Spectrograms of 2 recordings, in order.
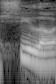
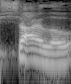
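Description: First: The name is said with local Israeli pronunciation. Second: The name is said with English pronunciation.

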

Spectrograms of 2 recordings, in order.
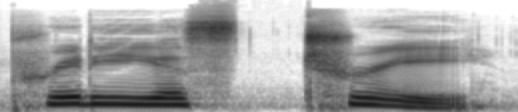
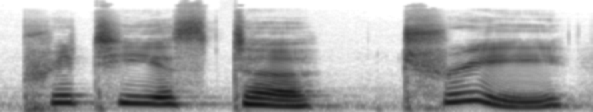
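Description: First: The two T sounds are linked together. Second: Both T sounds are released separately. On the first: "it sounds like prettiest tree, linked together" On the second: "Instead of"

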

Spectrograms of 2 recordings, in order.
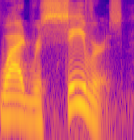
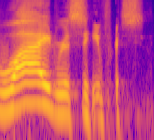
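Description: First: The word receivers carries the main stress. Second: The word wide carries the main stress. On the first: It names the football position. The speaker calls it right. "No, it's wide receivers" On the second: The receivers are wide rather than thin or tall. The speaker calls it wrong. "Like there are thin receivers and short receivers and tall receivers"

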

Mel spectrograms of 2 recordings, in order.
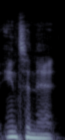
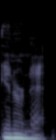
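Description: First: The middle T is clearly pronounced. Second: The middle T is dropped, American style.

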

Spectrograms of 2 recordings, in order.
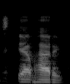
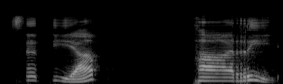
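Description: First: It is said at normal speed. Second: It is said slowly.

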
